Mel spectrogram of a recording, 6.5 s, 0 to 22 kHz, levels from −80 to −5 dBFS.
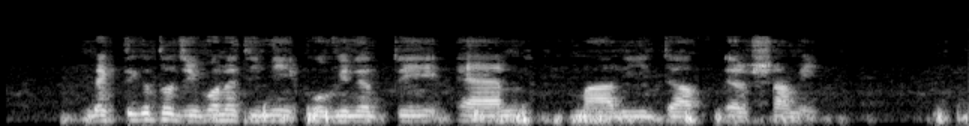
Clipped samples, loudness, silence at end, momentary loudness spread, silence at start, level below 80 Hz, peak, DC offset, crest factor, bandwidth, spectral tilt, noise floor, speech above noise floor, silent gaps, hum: under 0.1%; -19 LUFS; 0 s; 7 LU; 0.4 s; -54 dBFS; -2 dBFS; under 0.1%; 18 dB; 7.8 kHz; -6.5 dB/octave; -57 dBFS; 38 dB; none; none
